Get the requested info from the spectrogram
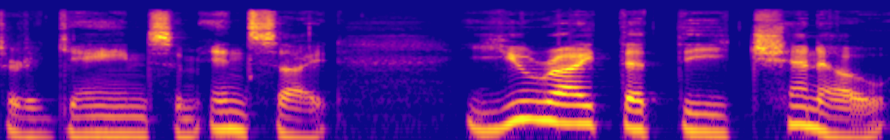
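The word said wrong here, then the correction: Chennault: affair, is that how it's pronounced? It's Chenault. – Chenault, okay. Was perhaps one of the few truly treasonous actions that has occurred that can be attributed to Nixon.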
